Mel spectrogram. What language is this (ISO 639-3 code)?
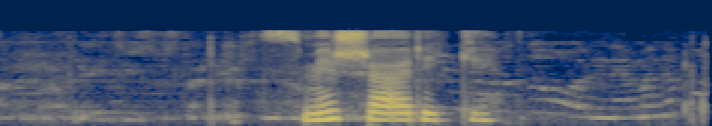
rus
